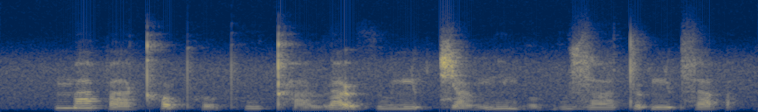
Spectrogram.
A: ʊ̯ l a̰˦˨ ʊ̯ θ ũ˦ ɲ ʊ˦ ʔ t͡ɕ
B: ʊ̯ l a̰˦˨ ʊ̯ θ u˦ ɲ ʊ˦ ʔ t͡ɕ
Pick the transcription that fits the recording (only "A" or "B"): B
